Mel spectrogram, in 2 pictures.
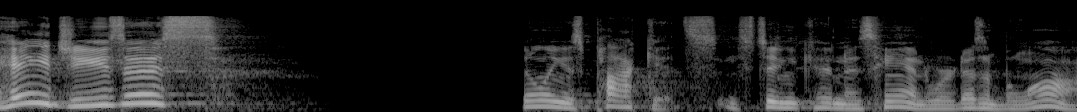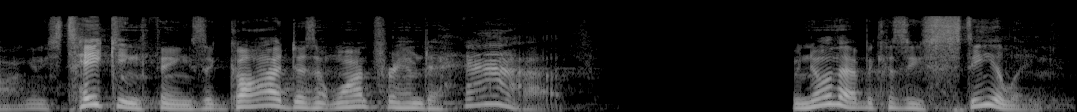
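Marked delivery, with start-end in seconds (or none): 0.0-1.1 high, slow, grasping voice. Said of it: "Judas is like".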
